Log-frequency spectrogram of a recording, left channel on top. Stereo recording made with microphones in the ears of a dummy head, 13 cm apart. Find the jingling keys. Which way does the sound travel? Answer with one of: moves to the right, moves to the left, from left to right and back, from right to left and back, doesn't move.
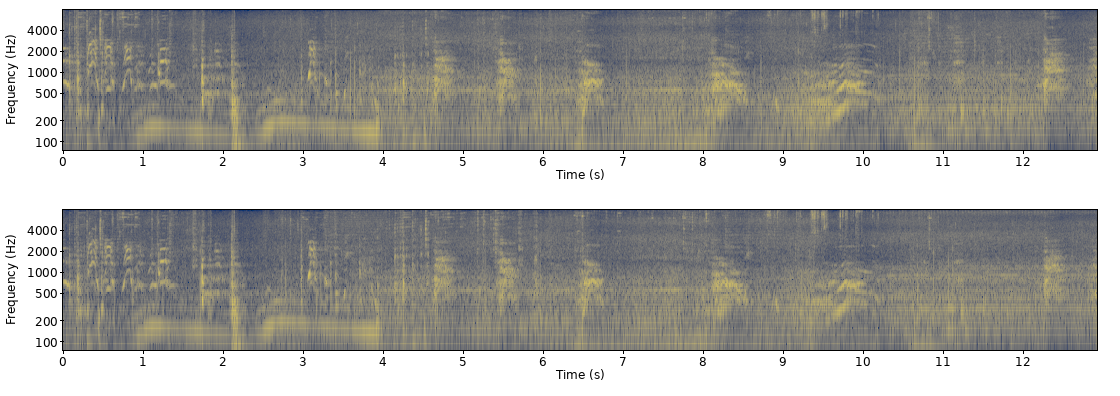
from left to right and back.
